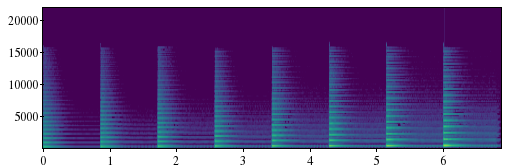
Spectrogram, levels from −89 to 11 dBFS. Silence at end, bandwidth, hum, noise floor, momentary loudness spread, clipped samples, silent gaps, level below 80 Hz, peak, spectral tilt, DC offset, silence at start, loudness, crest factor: 0.5 s; 16 kHz; none; -63 dBFS; 26 LU; under 0.1%; none; -90 dBFS; 0 dBFS; 1 dB/octave; under 0.1%; 0 s; -22 LUFS; 24 dB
